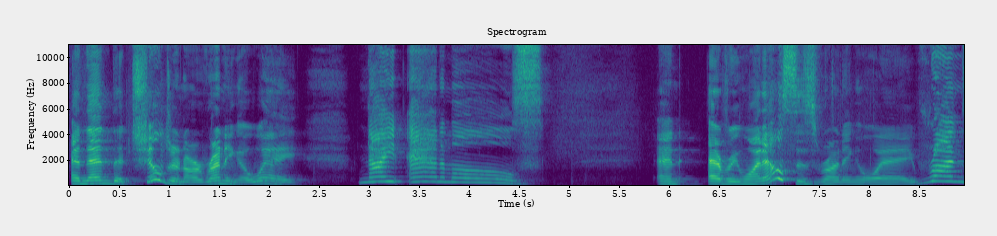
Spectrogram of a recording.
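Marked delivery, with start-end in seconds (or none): 2.9-4.8 high, long-drawn wail; children's alarmed cry. Acted. Children running from the animals, high drawn-out cry. Children run away calling out. 8.4-8.9 high, urgent little cry; fleeing wolf cub. Acted. Wolf cub urges everyone away, high urgent cry. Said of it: "said the wolf cub".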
